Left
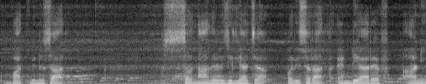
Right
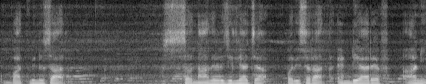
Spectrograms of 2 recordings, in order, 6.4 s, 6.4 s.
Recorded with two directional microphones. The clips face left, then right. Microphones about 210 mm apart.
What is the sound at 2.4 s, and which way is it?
A man's voice, 30° right (ahead or behind).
